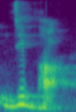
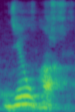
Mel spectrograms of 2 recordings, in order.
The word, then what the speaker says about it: জিহ্বা: আমরা অনেক সময় বলি জিহ্বা কেউ কেউ বলি জিহ্বা কিন্তু আসলে এটার উচ্চারণ জিহ্বা বা জিহ্বা না এটার উচ্চারণটা হবে জিউভা দেখো জি আছে জি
